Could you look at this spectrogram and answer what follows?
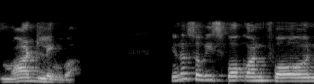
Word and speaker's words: Modlingua: It has got nothing to do with Modi, and it is Modlingua.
